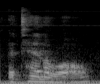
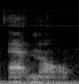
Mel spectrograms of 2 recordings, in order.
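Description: First: The word is said with four syllables. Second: The word is said with three syllables. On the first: The speaker calls it right. "it has four syllables in it" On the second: The speaker calls it wrong. "patients will often pronounce only three of them"

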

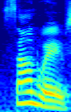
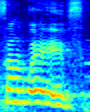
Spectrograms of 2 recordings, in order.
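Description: First: The stress falls on the word sound. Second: The stress falls on the word waves. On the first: It is a compound noun: waves that carry sound. The speaker calls it right. "是声波" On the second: Sounds that are waving. The speaker calls it wrong. "不对哦"

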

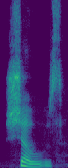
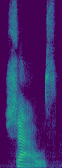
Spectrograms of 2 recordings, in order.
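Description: First: The vowel sounds like the o in snow. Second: The vowel sounds like the ow in cow. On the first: The speaker calls it right. "read that OW vowel team with the long O sound like snow" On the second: The speaker calls it wrong. "Let's try it with OW just to make sure"

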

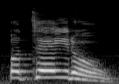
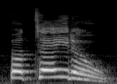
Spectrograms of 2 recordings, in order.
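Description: The two takes are said the same way.

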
